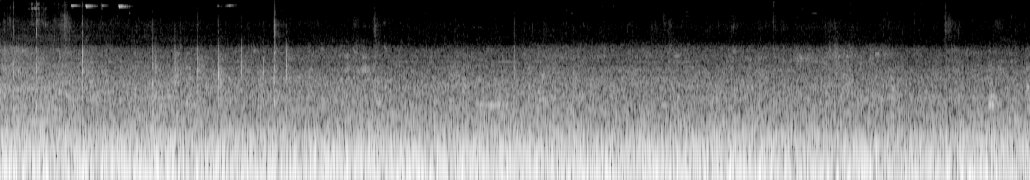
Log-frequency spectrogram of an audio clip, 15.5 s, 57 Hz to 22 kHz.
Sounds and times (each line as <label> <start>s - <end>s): Traffic noise 0.0s - 5.2s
